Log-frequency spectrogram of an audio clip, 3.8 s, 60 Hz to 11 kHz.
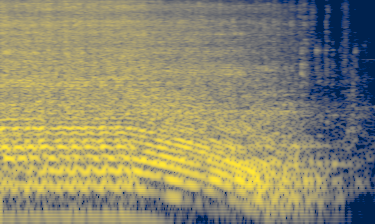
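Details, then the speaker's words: Yamaha RX100 two-stroke, kick-started right after a clutch bell upgrade; holds a fast buzzy idle far above normal, then winds down and dies, carburetor not yet re-adjusted: high idle speed. "तो भाइयों देखा आपने गाड़ी की यार सारी setting change हो गई है, मतलब आरपीएम अलग जा रहा है और क्लच अलग चल रही है, तो सारी चीज़ सेटिंग चेंज हो गई है। तो आरपीएम देखा आपने कितना हाई हो गया इसका आरपीएम।"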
